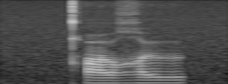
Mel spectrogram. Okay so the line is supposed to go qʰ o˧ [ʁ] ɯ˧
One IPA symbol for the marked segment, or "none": ʁ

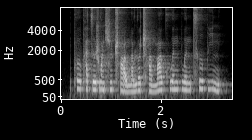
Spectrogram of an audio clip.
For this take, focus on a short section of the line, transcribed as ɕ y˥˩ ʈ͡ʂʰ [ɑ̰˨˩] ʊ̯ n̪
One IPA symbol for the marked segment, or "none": ɑ̰˨˩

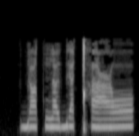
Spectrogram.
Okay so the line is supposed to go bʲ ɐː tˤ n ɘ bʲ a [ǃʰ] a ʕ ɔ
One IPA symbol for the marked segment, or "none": ǃʰ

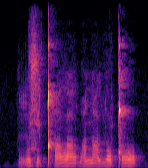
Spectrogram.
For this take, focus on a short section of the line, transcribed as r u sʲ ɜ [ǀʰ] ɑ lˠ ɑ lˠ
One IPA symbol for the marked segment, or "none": ǃʰ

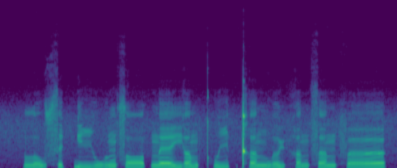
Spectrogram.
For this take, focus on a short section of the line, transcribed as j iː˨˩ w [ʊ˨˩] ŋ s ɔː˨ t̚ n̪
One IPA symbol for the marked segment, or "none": ʊ˥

